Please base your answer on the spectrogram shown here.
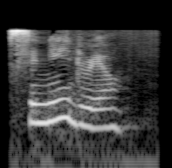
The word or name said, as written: synedrial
